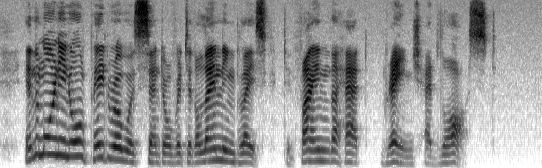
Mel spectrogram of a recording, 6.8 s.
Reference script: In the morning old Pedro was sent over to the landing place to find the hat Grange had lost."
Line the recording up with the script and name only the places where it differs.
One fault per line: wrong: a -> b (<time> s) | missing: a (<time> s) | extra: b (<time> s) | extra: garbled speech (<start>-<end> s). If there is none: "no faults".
no faults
